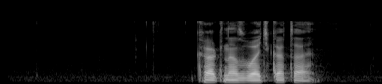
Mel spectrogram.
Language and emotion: Russian, neutral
